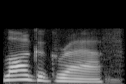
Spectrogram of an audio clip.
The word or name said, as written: logograph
